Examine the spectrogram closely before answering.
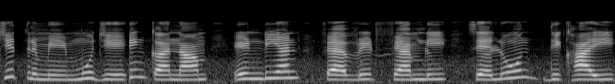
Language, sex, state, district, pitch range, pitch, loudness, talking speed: Hindi, female, Madhya Pradesh, Katni, 225-275 Hz, 235 Hz, -20 LUFS, 95 wpm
